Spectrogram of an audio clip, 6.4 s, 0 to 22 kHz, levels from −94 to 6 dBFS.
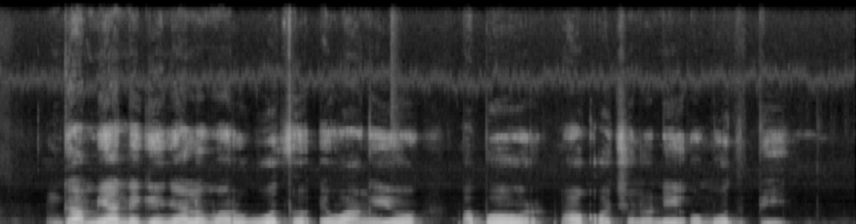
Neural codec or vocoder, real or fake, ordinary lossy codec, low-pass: none; real; none; none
